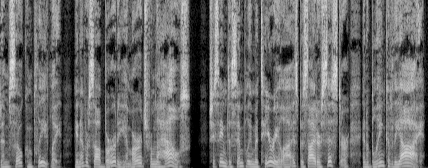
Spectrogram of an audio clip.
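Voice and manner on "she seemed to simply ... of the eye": usual speaking voice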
